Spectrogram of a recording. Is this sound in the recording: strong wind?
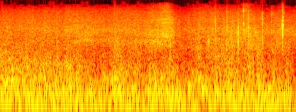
yes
